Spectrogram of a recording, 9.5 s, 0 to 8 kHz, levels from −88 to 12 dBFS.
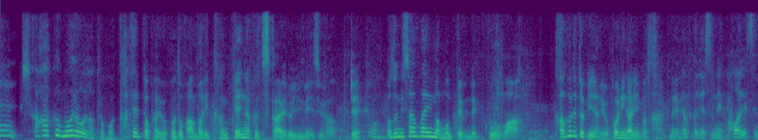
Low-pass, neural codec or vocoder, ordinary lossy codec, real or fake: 7.2 kHz; codec, 16 kHz in and 24 kHz out, 0.8 kbps, FocalCodec, streaming, 65536 codes; MP3, 64 kbps; fake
